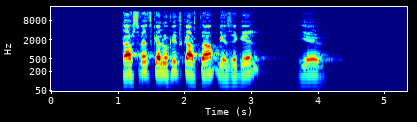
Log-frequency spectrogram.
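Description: An elderly man reads aloud slowly into a microphone.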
